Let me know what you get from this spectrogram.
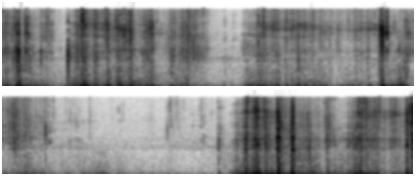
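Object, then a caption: Bar of dry soap. A utility knife blade carves a rectangular, solid, dry red soap bar held in the hand into flakes, making bright, crisp scraping and crackling cuts. The sound comes in dense bursts, fades to near-silence for about a second and a half, then resumes strongly at the end.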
